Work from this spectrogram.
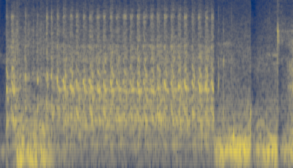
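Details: Carbureted track bike: steady starter churning about three beats a second for nearly three seconds, never fires; cranks but won't start, owner suspects unsealed carb seals causing an air leak.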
